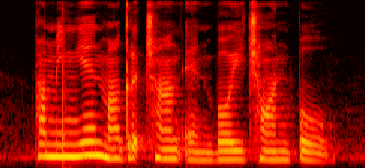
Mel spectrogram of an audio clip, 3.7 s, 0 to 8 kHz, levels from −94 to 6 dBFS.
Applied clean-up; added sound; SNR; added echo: none; Fireworks; 18 dB; none.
